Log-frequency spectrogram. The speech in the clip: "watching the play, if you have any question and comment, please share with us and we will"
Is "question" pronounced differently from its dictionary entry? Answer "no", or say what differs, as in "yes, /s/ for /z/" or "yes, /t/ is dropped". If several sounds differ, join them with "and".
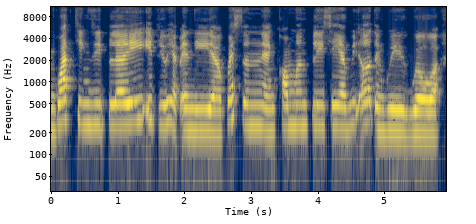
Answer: yes, /s/ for /ʃ/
